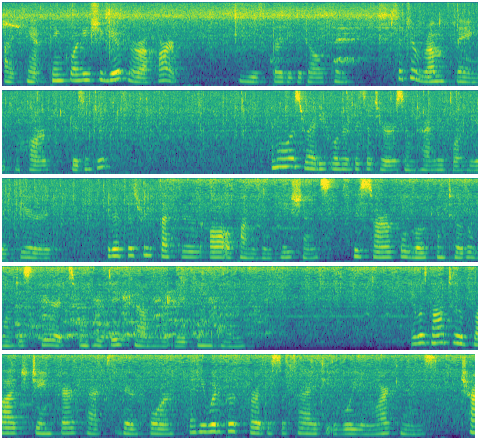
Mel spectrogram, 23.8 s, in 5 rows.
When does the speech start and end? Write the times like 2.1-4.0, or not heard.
0.0-6.0, 7.4-16.8, 18.4-23.7.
